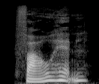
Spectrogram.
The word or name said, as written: farvehandel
